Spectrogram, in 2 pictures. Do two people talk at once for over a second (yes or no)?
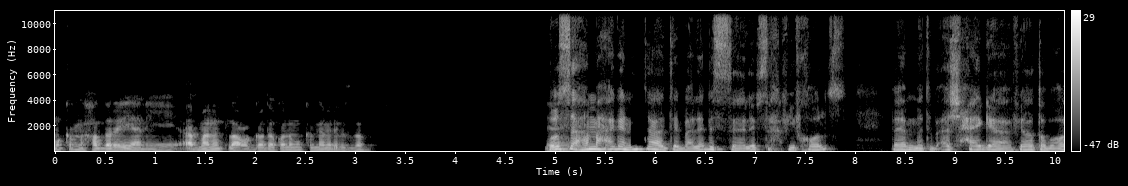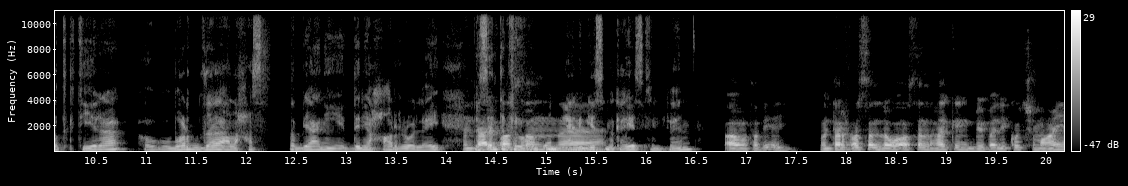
yes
